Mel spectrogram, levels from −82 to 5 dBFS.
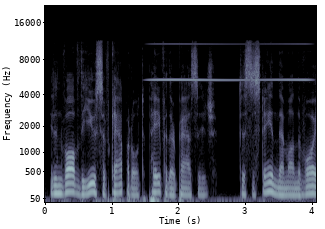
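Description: A loudspeaker-to-microphone loop, likely sitting right at the edge of feedback, puts a feedback whistle into this speech clip from 1.44 s to the end: a thin, steady 5.4 kHz tone, around 10 dB below the speech, that rings on without building up and swells and fades slowly in level.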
